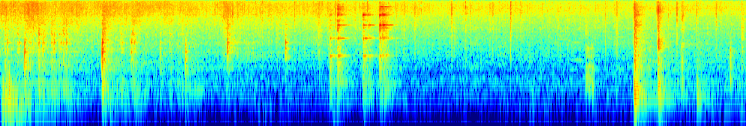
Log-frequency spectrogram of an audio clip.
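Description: Chopped lotus root and fried tofu sizzling in hot oil in a rectangular nonstick frying pan, with a spatula stirring and scraping across the pan bottom in short clicks and scrapes. A single louder knock comes about six seconds in.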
